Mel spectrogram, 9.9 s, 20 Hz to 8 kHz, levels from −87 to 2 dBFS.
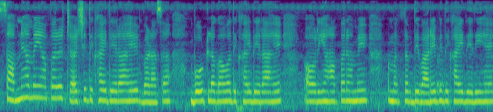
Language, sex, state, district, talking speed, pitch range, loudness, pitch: Hindi, female, Uttar Pradesh, Budaun, 165 wpm, 215-235 Hz, -14 LUFS, 225 Hz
